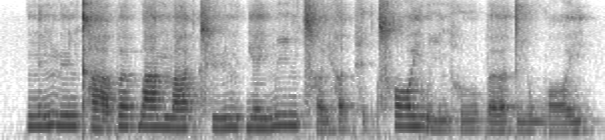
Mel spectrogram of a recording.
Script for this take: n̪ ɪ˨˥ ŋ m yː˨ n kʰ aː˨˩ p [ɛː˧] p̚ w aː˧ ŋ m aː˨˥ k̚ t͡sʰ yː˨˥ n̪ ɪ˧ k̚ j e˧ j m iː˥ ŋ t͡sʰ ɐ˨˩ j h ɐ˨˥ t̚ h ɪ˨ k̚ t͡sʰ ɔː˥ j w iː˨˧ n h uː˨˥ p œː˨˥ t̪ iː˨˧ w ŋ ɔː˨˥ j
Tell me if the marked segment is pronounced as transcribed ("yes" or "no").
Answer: no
